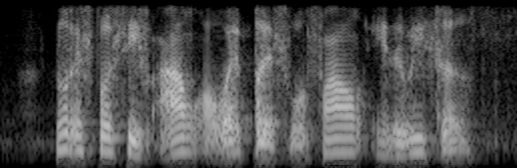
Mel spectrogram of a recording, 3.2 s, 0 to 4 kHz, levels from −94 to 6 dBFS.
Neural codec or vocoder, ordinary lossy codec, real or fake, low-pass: vocoder, 22.05 kHz, 80 mel bands, HiFi-GAN; none; fake; 3.6 kHz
